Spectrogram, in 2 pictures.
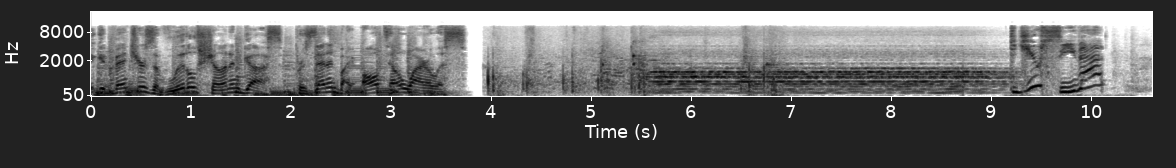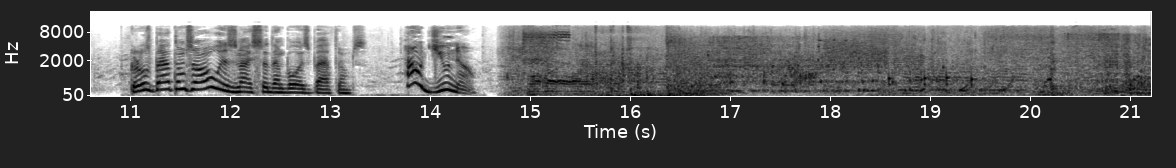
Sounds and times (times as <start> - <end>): Toilet flush: 15.9 - 21.2
Water: 16.2 - 21.2.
